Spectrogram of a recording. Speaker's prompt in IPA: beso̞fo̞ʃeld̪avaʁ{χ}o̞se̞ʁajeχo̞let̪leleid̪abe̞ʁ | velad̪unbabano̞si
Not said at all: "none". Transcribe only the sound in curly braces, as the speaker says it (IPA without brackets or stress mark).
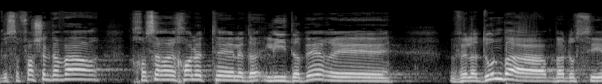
χ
